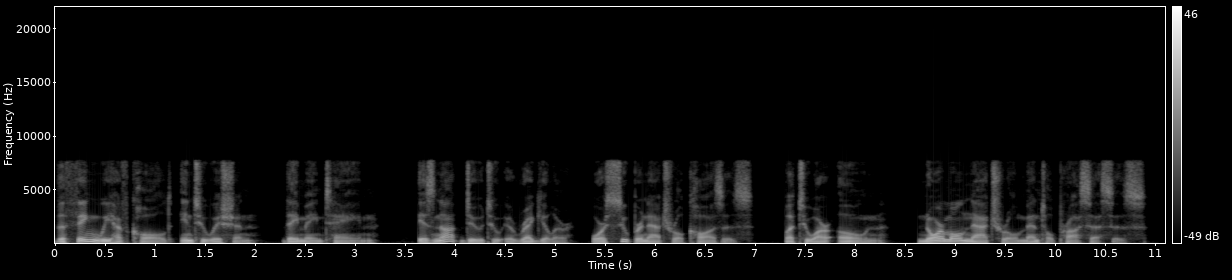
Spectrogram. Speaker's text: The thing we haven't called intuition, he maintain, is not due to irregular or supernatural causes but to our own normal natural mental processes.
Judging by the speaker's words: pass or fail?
fail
